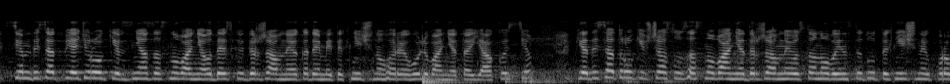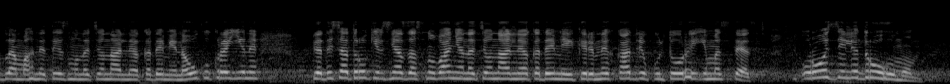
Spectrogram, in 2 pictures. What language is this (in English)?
Ukrainian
